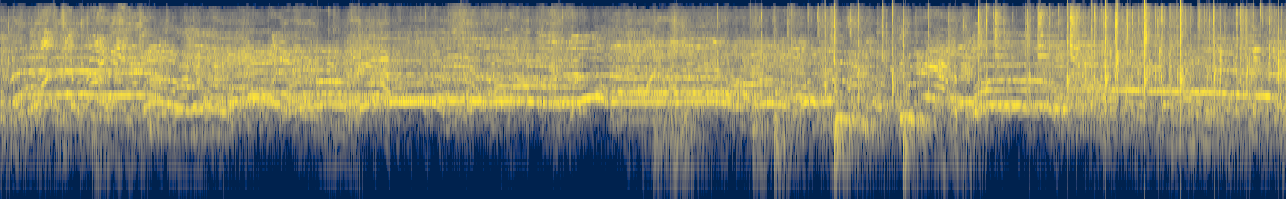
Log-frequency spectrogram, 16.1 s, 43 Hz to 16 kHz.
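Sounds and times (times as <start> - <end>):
crowd shouting and cheering: 0.0 - 16.0.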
